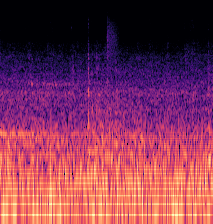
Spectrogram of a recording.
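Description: Tennis rally heard from high in a stadium: faint racket strikes on the ball, about one every second, over a steady low rumble of stadium ambience.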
